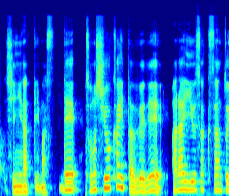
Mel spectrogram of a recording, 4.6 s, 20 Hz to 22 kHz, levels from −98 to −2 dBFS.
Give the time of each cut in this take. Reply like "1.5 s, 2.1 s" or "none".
1.6 s, 3.4 s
